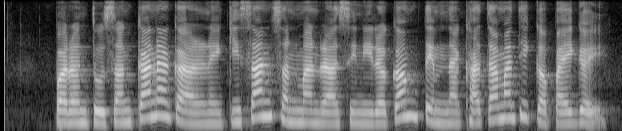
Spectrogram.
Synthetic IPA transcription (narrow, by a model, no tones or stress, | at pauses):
pəɾənt̪usəŋkanakaɾɳekisansənmanɾasiniɾəkəmt̪emnakʰat̪amãt̪ʰikəpaiɡəḭ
